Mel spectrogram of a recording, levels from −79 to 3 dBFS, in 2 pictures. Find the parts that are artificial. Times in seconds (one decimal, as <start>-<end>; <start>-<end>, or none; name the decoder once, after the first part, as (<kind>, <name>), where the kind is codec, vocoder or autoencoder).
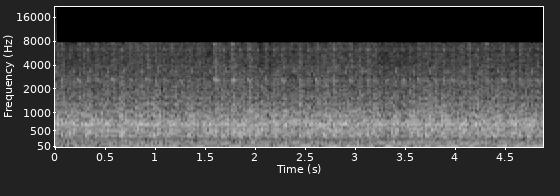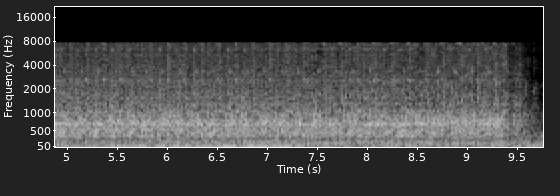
7.4-9.4 (vocoder, HiFi-GAN)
